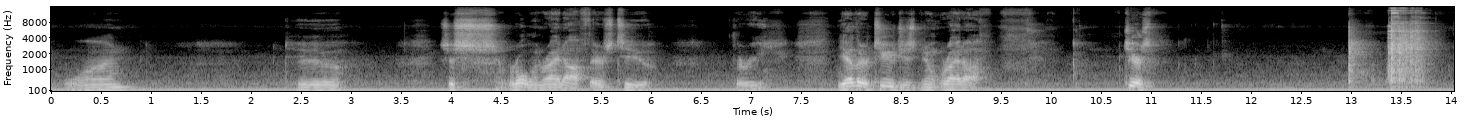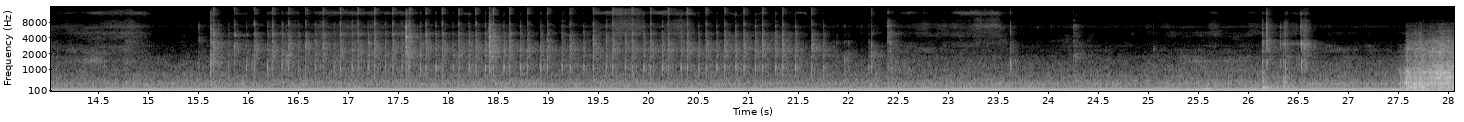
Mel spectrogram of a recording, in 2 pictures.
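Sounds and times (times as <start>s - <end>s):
objects clattering on a tabletop: 13.0s - 13.9s.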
